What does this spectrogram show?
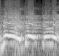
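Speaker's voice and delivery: high-pitched mock plea; acted high protest; protesting crowd. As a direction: cry out like an alarmed audience. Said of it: "people are going".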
